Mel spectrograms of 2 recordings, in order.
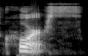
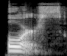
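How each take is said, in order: First: Said in the usual way. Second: "horse" split as h, pause, orse; teacher segmenting "horse" into h and orse; sounded out in parts. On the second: Shown as a demonstration. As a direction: isolate the breathed h of "horse", then add the rest. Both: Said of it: "let's break that apart".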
